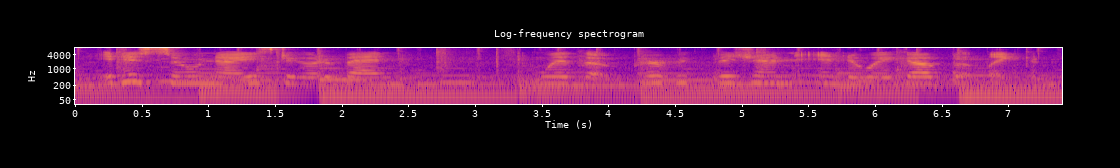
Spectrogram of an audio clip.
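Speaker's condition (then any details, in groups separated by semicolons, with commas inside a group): Friedreich's ataxia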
